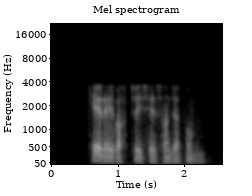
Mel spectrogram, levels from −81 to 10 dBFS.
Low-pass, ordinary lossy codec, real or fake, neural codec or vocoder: 3.6 kHz; Opus, 16 kbps; fake; codec, 16 kHz, 0.8 kbps, ZipCodec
